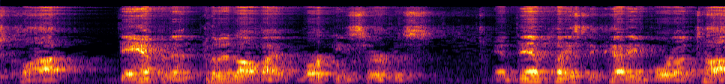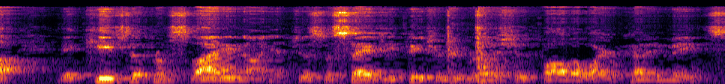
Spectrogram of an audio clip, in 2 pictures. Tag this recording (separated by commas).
Speech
